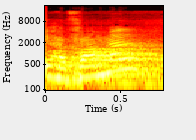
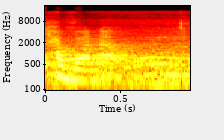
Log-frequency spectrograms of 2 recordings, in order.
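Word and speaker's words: Hávamál: It's Havama or maybe Havamal, not Havana. They made it Havamal.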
